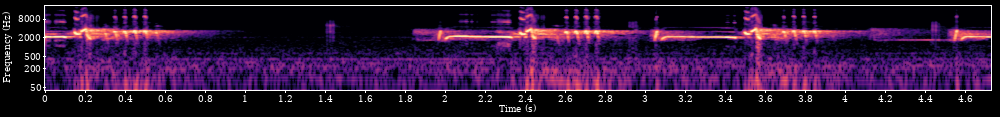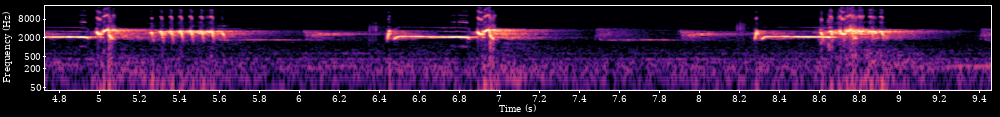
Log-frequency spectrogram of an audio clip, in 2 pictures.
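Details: Bar-winged prinia (prenjak) recording used as a bird lure: loud, buzzy, rattling bursts, each holding a short rising whistled note, repeated about six times with brief pauses and no other sounds.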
